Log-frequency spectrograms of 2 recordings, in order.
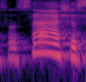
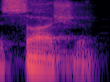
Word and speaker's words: Sacha: Mas normalmente as pessoas pronunciam errado, né? Sacha, não é assim. É Sacha. Sacha. É assim que fala. Não é Sacha.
